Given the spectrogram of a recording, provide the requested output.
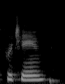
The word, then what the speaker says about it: poutine: Skates, and is it poutine? Is that how you say it? – Yeah, skates, poutine, put on your toque.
